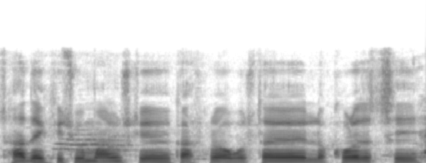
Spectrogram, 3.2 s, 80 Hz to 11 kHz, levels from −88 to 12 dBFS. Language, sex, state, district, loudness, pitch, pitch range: Bengali, male, West Bengal, Alipurduar, -17 LUFS, 125 Hz, 120-135 Hz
